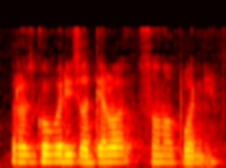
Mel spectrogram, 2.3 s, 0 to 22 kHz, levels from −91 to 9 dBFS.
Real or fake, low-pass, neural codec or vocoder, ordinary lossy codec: fake; 10.8 kHz; codec, 24 kHz, 3 kbps, HILCodec; none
